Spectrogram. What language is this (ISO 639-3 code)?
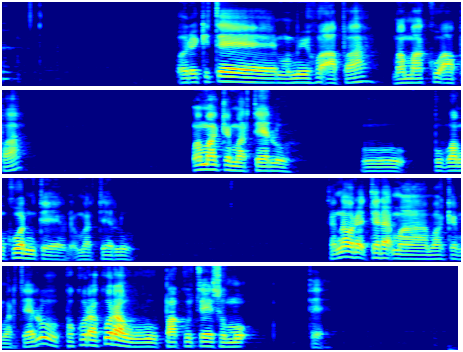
rth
